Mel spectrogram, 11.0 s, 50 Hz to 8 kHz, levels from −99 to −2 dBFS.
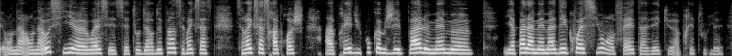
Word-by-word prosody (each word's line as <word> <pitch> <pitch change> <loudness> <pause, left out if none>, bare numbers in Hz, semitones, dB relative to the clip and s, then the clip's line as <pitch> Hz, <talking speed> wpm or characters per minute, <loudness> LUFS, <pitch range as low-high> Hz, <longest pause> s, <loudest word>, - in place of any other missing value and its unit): et - - -7
on 175 - -4
a 170 - -3
on 180 0 -3
a 185 - -1
aussi, 235 -2 +1
heu, 190 -3 +2
ouais, 195 +2 +1
c'est 175 -3 -7
cette 170 +1 -9
odeur 180 0 -2
de 195 +1 +1
pins, 235 +4 0
c'est 225 -3 -8
vrai 205 +2 -1
que - - -16
ça 200 -1 -1
s 195 - -15 0.3
c'est 195 - -7
vrai 215 +2 +6
que - - -10
ça 220 -2 +2
se - - -10
rapproche. 200 -1 -1 0.3
Après, 215 +6 0
du 215 -1 -4
coup, 245 +3 -8
comme 230 -2 +2
j'ai 200 +1 +1
pas 215 +4 +5
le 220 -2 +5
même, 205 +1 +2
heu, 190 -2 -1 0.5
il - - -13
y - - +1
a 195 - 0
pas 230 +2 +6
la 215 -2 +6
même 200 0 +2
adéquation, 225 +2 0
en 175 - -5
fait, 195 +1 -6
avec 165 +2 -10
heu, 160 - -10
après 195 - -14
tout 175 -1 -21
le 160 0 -14
200 Hz, 255 wpm, -20 LUFS, 185-220 Hz, 0.5 s, vrai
